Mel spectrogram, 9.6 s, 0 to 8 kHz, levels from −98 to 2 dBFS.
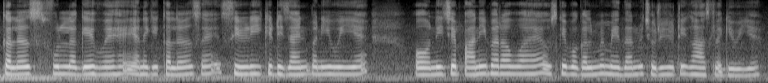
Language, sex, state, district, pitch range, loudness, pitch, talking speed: Hindi, female, Chhattisgarh, Kabirdham, 215-230 Hz, -25 LUFS, 225 Hz, 195 wpm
